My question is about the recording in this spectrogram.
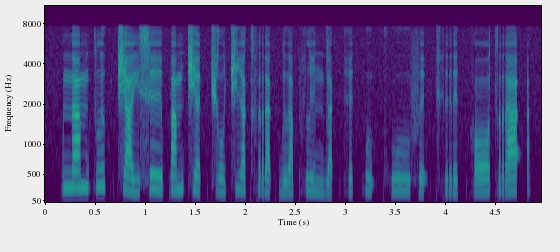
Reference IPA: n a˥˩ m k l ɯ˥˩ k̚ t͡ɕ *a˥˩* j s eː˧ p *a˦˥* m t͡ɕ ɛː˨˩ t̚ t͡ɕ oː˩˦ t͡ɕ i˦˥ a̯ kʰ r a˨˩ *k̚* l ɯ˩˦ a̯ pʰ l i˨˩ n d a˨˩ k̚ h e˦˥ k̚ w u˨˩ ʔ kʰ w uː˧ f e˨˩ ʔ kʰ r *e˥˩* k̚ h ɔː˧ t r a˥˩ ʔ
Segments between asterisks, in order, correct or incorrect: incorrect, correct, correct, incorrect

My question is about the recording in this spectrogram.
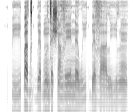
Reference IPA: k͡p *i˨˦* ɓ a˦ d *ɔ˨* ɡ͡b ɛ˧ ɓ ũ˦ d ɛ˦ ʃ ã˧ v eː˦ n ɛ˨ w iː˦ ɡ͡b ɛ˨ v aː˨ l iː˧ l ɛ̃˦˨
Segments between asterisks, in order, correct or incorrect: incorrect, incorrect

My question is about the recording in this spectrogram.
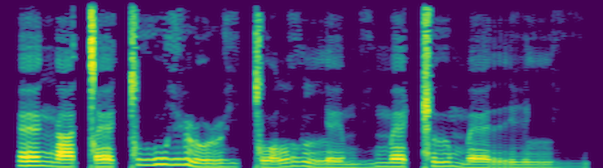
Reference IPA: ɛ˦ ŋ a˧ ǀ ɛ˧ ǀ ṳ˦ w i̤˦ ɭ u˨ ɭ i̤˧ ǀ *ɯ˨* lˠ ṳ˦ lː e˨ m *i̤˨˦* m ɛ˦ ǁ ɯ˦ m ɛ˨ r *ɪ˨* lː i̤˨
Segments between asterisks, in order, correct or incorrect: incorrect, correct, incorrect

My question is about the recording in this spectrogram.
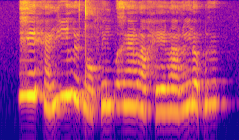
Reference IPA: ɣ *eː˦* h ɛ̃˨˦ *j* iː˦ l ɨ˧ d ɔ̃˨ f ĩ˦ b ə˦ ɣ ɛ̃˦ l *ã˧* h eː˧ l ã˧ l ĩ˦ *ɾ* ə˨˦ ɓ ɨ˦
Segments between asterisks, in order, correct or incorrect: correct, correct, correct, correct

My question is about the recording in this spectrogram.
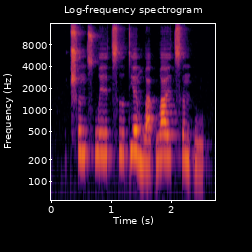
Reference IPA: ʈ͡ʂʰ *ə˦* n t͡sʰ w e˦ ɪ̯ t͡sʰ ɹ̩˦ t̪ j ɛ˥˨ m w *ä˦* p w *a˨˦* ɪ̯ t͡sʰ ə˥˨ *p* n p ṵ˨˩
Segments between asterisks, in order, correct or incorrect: correct, incorrect, incorrect, incorrect

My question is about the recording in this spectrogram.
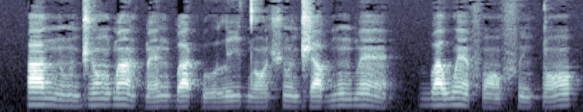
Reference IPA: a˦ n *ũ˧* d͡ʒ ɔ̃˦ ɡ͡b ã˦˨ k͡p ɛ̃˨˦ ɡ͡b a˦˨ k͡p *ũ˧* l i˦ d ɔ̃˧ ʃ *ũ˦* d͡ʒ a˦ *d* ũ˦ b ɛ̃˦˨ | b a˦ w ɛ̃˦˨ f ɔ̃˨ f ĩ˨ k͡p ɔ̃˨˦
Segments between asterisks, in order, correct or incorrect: correct, incorrect, correct, incorrect

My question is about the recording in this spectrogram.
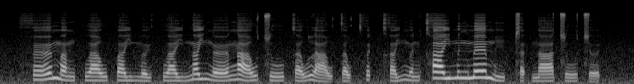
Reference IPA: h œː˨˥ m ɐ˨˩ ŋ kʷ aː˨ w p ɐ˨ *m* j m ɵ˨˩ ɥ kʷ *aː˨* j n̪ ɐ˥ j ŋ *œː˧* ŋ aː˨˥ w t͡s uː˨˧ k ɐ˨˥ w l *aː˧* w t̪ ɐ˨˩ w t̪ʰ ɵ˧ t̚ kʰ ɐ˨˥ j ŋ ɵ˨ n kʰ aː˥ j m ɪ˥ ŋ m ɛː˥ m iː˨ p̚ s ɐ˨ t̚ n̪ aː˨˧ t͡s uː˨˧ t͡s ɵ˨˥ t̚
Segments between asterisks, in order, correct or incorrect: incorrect, correct, incorrect, incorrect

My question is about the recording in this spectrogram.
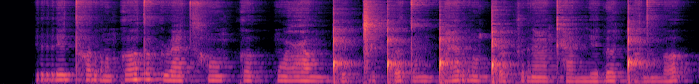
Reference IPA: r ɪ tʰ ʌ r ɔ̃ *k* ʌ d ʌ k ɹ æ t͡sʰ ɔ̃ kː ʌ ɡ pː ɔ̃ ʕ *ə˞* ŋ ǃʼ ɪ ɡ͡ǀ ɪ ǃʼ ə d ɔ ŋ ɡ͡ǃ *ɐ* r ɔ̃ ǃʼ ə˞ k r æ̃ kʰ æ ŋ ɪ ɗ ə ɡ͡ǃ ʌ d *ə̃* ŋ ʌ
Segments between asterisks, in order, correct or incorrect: correct, incorrect, incorrect, correct

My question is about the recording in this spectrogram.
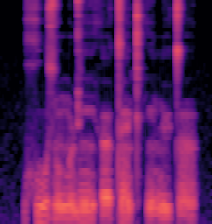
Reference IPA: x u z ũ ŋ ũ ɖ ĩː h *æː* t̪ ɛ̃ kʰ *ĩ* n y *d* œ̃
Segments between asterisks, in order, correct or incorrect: incorrect, correct, incorrect

